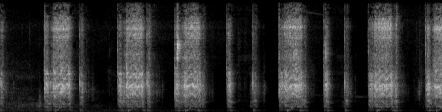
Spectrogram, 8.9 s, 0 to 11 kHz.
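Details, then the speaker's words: GY6 scooter engine after top-end work, oil refilled and spark plug refitted, first crank test on a charger: repeated short starter bursts stopping after about a second, no firing; cranks but won't start, possibly cam chain too tight or weak battery. "You see here it's spinning, but it's not kicking over yet."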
